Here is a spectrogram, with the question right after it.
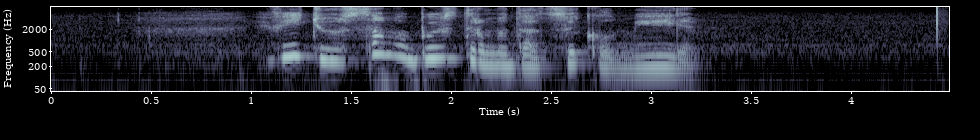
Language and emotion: Russian, sad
